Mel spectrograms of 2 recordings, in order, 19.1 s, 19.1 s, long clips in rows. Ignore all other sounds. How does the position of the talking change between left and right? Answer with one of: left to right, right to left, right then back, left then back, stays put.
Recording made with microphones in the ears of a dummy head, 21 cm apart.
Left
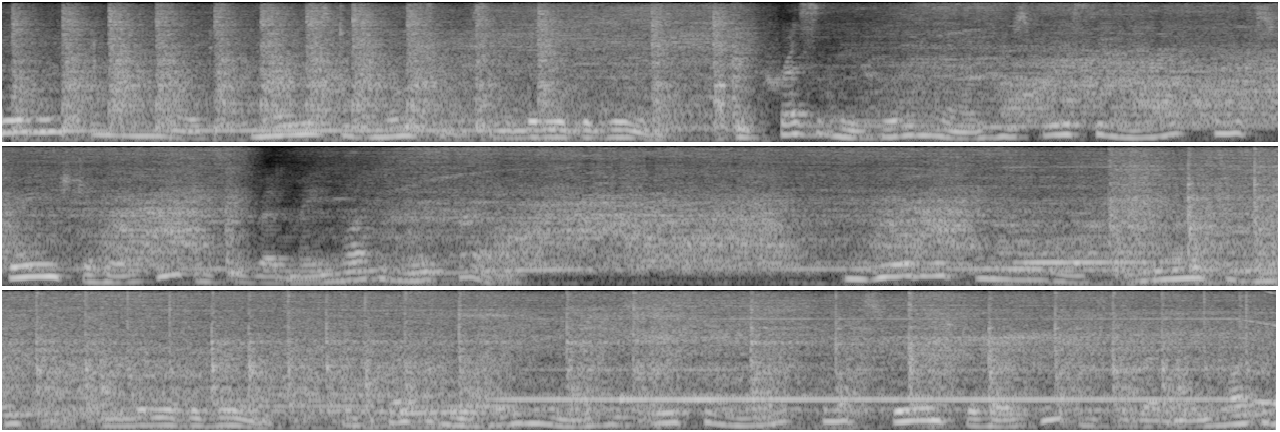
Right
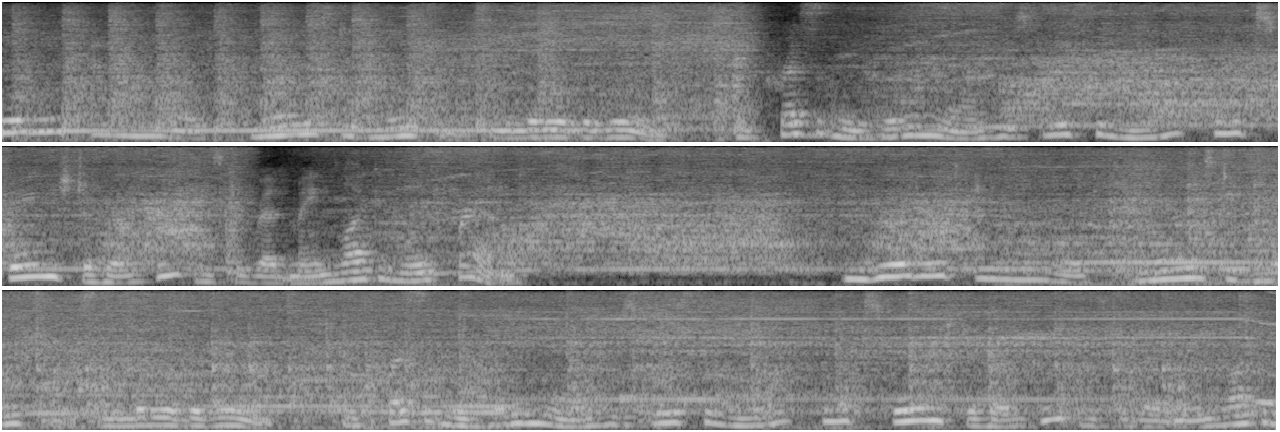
right then back.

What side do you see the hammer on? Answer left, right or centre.
left.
